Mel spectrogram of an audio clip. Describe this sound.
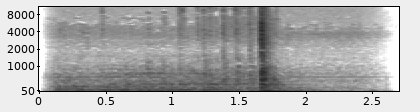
SOUND - Computer Desk Keyboard Tray - Moving and locking RUMBLE
Keyboard tray on large wooden desk moving in and locking into place.
Sliding of tray rollers, snap of tray into stow-position
Very deep and rumbling.
snap, wood, loop, desk, pop, click, deep, field-recording, bass, rumble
